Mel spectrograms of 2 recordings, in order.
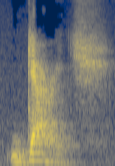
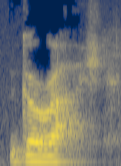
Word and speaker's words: garage: defense American English defence in British English garage garage stress on the first syllable garbage American English garage garage so your stress is on the last syllable garage garage garage another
